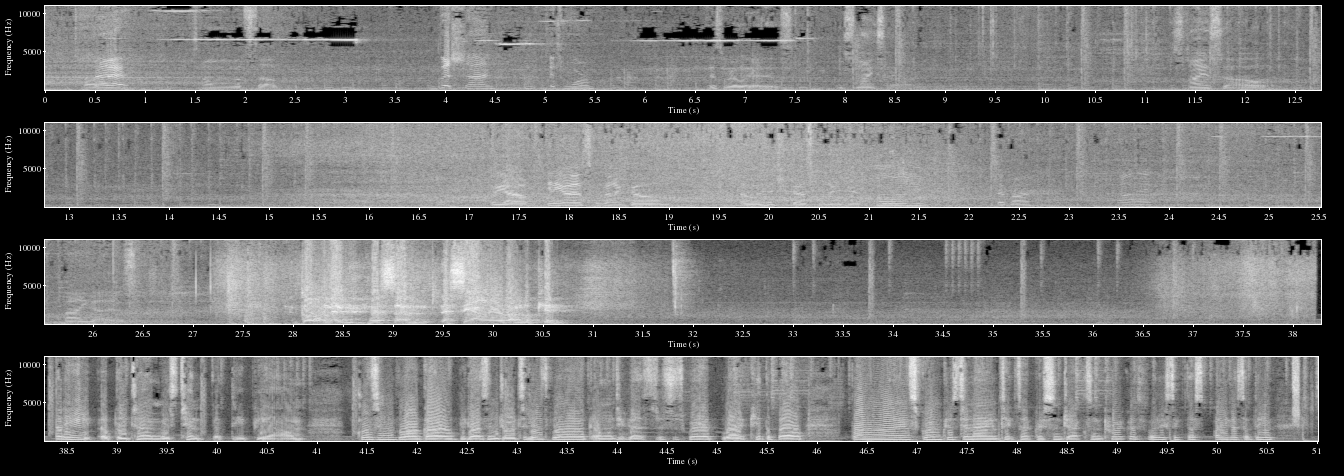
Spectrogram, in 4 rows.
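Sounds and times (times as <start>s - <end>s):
music playing: 0.0s - 51.0s
road traffic rumble: 0.0s - 51.0s.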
